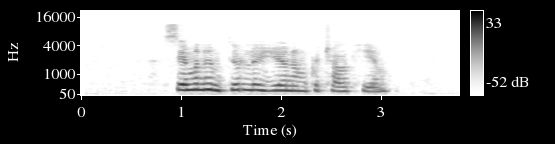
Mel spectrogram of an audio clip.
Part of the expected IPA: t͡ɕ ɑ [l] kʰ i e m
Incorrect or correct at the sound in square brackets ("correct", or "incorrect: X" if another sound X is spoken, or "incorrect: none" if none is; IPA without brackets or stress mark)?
correct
